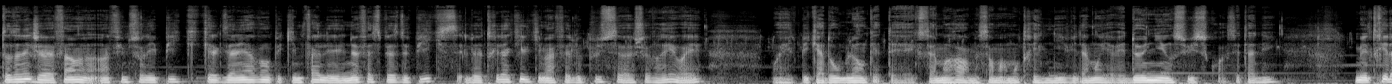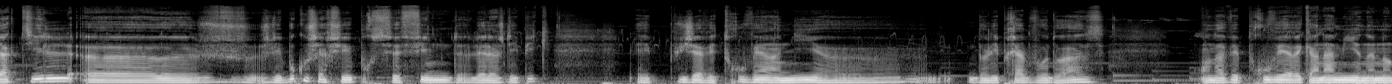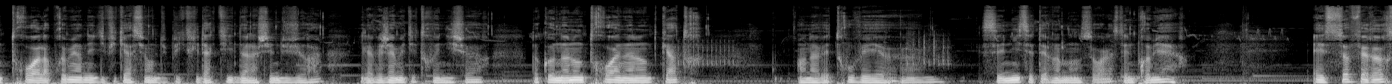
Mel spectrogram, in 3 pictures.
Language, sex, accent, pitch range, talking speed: French, male, French, 95-110 Hz, 190 wpm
